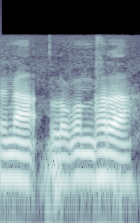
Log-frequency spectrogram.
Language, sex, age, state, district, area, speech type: Santali, male, 45-60, Odisha, Mayurbhanj, rural, spontaneous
